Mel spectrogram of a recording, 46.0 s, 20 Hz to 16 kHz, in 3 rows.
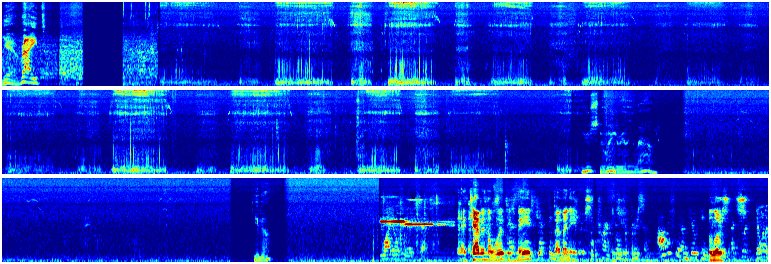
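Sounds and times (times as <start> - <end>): baby snoring loudly: 3.1 - 25.3, 26.4 - 26.9.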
